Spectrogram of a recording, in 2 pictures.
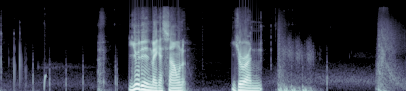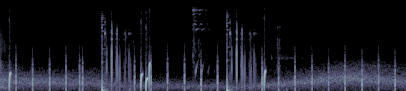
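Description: A pickaxe chips at stones with short, sharp knocks.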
